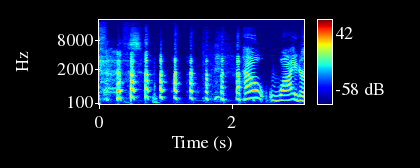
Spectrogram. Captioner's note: Deborah laughs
